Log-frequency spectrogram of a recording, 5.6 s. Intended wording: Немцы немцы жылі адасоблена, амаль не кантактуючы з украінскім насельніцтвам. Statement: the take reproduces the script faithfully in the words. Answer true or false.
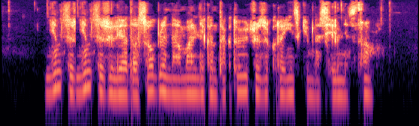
true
